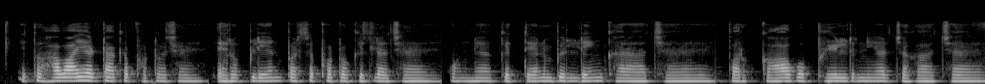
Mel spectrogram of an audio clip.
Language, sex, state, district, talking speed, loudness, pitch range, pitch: Angika, female, Bihar, Begusarai, 165 wpm, -25 LUFS, 145-160 Hz, 155 Hz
